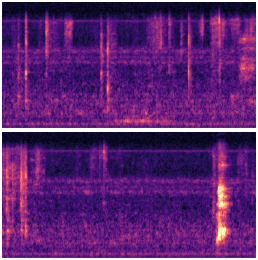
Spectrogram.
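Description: A dog, apparently a small pet, gives a single sharp, loud bark near the end, set against a quiet room with faint rustling of papers and background hum while storage locker ephemera is sorted.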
